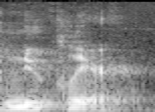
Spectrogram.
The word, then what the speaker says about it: nuclear: does that mean what people say nuclear versus nuclear I say nuclear I know most like nuclear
